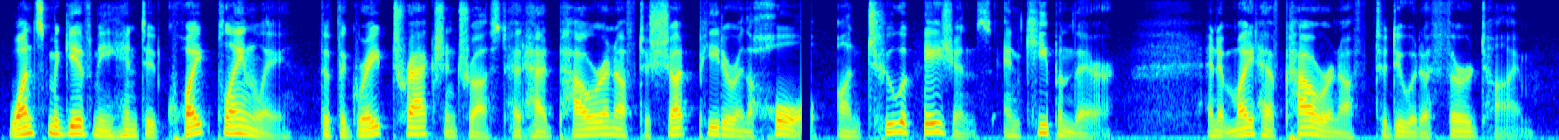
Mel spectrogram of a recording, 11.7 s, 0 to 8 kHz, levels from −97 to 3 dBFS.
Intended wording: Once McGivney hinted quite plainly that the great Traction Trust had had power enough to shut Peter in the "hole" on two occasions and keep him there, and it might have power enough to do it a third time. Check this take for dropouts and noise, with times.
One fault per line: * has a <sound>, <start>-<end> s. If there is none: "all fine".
* has a dropout, 6.0-6.1 s
* has a dropout, 6.8-6.9 s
